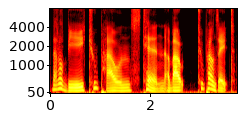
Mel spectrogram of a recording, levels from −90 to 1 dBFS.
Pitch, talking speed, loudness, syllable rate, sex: 115 Hz, 145 wpm, -20 LUFS, 3.1 syllables/s, male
